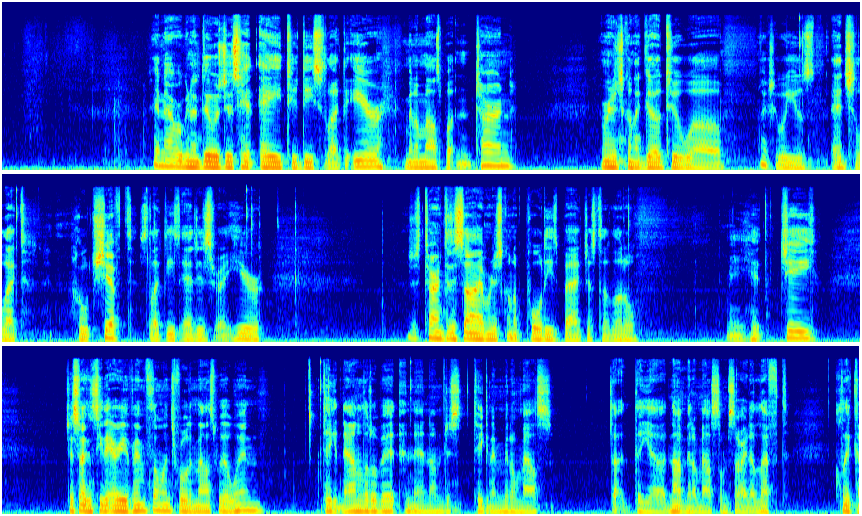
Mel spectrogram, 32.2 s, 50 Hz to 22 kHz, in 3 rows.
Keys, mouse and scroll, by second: 3.6 a, 5.1 middle click, 10.0-13.7 drag, 18.9-20.7 middle drag, 20.3 g, 21.2 middle click, 26.6-28.4 drag.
